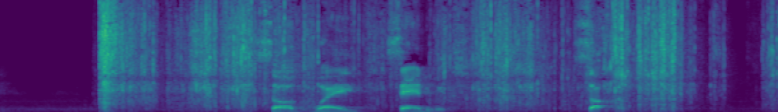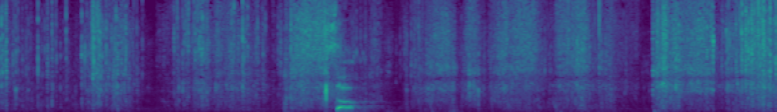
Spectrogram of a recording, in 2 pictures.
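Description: Paper wrapping crinkles and rustles.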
